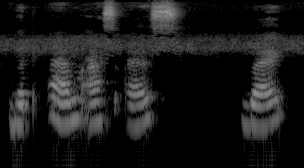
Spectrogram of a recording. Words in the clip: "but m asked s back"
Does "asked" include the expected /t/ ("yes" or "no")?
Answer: no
